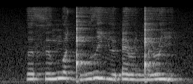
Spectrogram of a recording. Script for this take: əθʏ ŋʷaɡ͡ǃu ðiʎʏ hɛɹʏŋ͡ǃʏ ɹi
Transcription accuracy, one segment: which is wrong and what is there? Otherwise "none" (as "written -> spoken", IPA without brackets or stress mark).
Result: h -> ʔ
